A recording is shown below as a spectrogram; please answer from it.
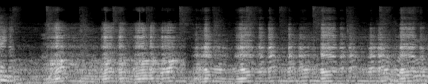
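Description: A motorcycle engine revved up and down over and over in the rhythmic pattern of a bōsōzoku-style CBX 'call', its pitch rising and falling every fraction of a second.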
